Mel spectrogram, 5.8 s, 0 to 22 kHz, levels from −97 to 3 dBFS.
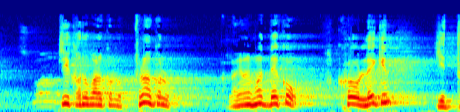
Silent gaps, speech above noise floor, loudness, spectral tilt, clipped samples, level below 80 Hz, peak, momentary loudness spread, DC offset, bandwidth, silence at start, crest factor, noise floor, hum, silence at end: none; 27 dB; -16 LUFS; -7.5 dB/octave; under 0.1%; -56 dBFS; -2 dBFS; 21 LU; under 0.1%; 10 kHz; 0.45 s; 14 dB; -42 dBFS; none; 0 s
